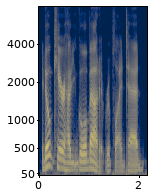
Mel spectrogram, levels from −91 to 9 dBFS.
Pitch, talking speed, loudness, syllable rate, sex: 125 Hz, 280 wpm, -19 LUFS, 6.0 syllables/s, male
